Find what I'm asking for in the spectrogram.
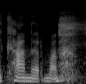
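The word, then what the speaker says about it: Kahneman: Si fa risalire alle ricerche degli psicologi Amon Tversky e Daniel Ankerman, che no, scusate, Kannerman.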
